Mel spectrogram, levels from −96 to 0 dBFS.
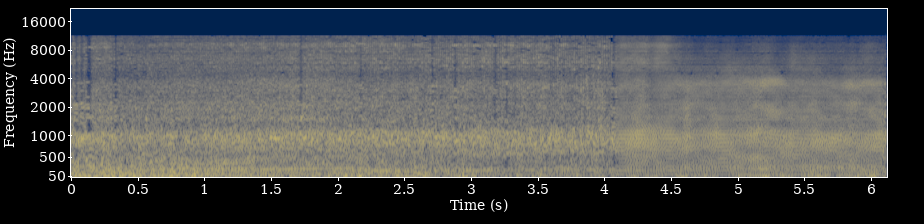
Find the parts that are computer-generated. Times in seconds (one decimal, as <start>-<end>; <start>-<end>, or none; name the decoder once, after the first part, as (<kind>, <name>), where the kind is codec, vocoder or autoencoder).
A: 4.1-6.1 (vocoder, Vocos)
